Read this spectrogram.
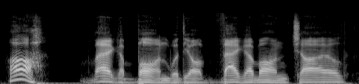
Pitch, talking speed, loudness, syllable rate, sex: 105 Hz, 100 wpm, -20 LUFS, 3.4 syllables/s, male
